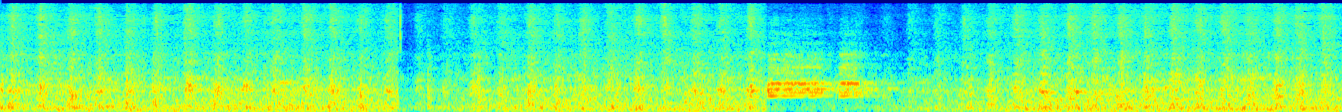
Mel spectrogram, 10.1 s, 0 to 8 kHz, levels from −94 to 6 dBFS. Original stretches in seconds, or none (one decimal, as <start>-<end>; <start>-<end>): 1.4-4.2; 5.1-9.7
